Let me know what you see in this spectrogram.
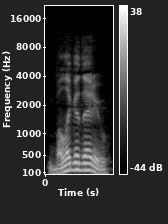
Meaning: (interjection) thanks! (conversational); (verb) first-person singular present indicative imperfective of благодари́ть (blagodarítʹ)
- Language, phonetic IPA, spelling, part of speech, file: Russian, [bɫəɡədɐˈrʲu], благодарю, interjection / verb, Ru-благодарю.ogg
